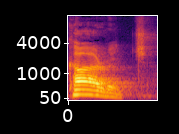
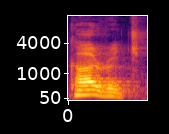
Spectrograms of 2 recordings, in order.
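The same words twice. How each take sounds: The two takes are said the same way.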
